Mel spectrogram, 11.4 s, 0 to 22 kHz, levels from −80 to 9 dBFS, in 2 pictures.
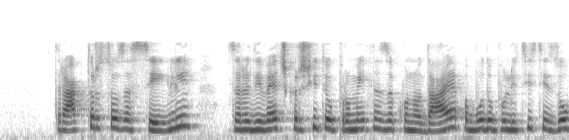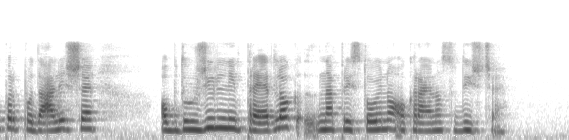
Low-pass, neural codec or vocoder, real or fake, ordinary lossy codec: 7.2 kHz; none; real; AAC, 64 kbps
